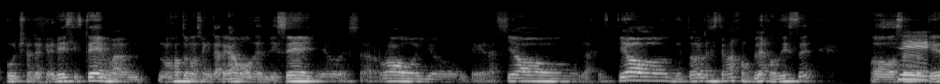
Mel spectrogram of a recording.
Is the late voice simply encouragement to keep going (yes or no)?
yes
